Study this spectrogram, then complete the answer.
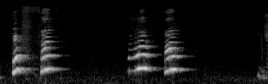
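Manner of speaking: very high, short little woofs; dog bark. Shown as a demonstration. Teacher answers what sound a dog makes, dog bark. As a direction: yap like a small dog. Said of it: "What sound does a dog make?".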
